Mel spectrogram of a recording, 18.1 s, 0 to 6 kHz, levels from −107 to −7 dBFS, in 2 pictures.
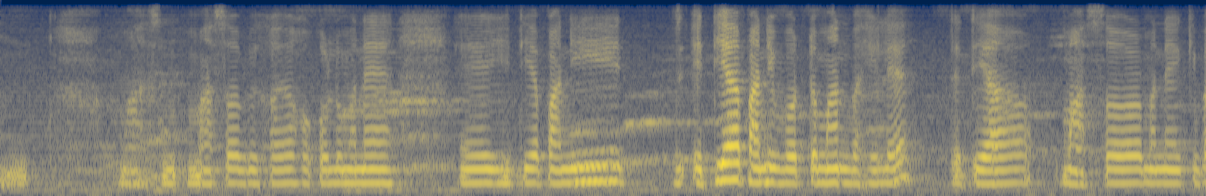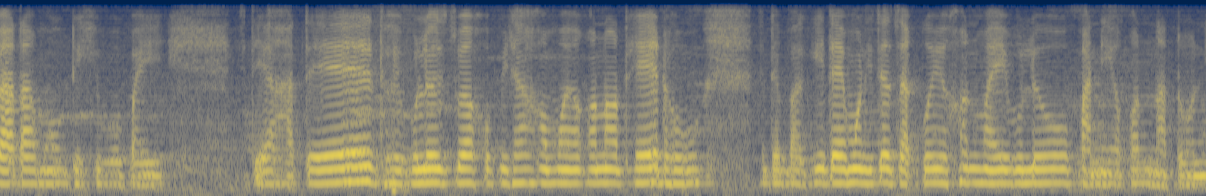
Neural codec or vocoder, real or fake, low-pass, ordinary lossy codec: vocoder, 24 kHz, 100 mel bands, Vocos; fake; 5.4 kHz; none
